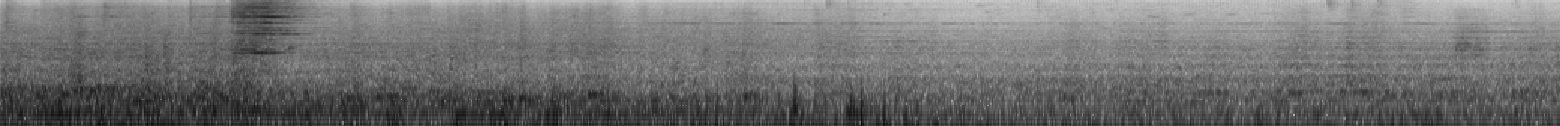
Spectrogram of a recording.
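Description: CSX covered hopper cars rolling past with a steady rumble of wheels on rail, and a brief high-pitched wheel squeal about two seconds in. The rolling sound fades in the second half as the train moves away.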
